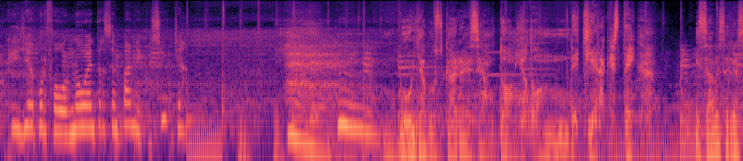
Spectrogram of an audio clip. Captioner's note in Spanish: Él exhala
